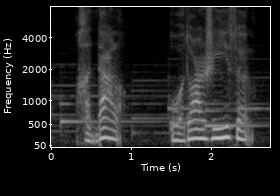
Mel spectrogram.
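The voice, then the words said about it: Quiet, timid voice. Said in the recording (Chinese): “我害怕起来，小声说”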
